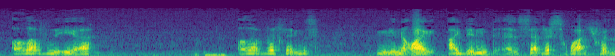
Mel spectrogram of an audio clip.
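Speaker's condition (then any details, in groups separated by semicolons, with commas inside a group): Cerebellar ataxia from brain tumour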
